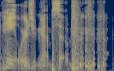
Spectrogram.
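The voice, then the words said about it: Put-on silly character voice. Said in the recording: “That's not what you guys sound like, by the way. That's just me doing a voice.”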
